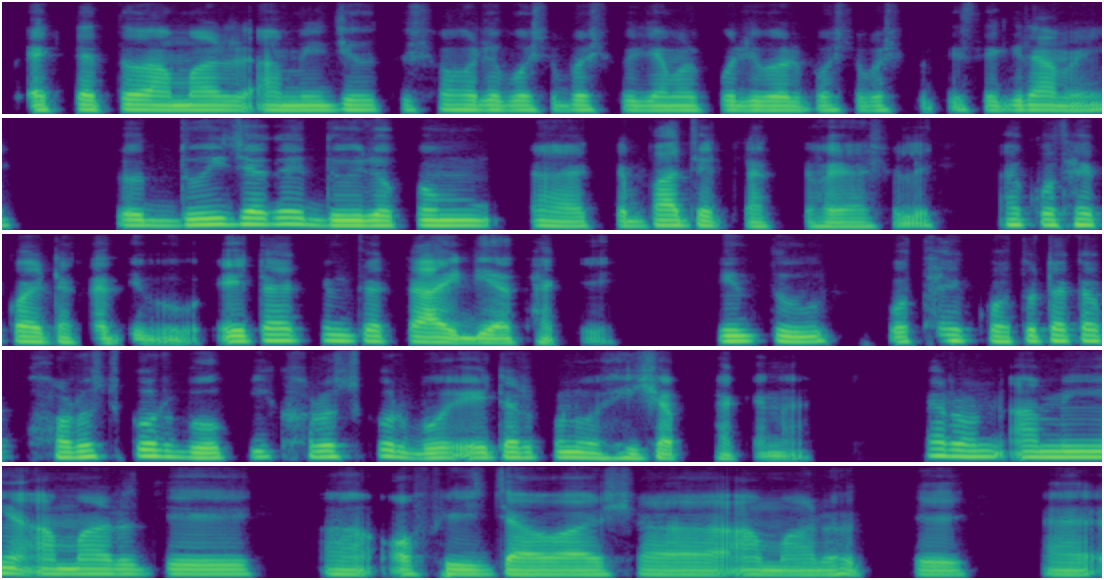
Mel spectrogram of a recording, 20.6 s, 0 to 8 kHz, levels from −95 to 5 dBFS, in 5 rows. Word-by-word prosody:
একটা 125 Hz, +1 st, 0 dB
তো 135 Hz, -, +3 dB
আমার 120 Hz, 0 st, +3 dB, 0.2 s
আমি 120 Hz, 0 st, +2 dB
যেহেতু 125 Hz, -1 st, -2 dB
শহরে 125 Hz, -2 st, 0 dB
বসবাস 120 Hz, 0 st, -2 dB
করি, 120 Hz, -, -3 dB
আমার 115 Hz, 0 st, 0 dB
পরিবারে 120 Hz, -1 st, +2 dB
বসবাস 115 Hz, 0 st, -5 dB
করতেছি 120 Hz, -, -10 dB
গ্রামে 120 Hz, -2 st, 0 dB, 0.5 s
তো 140 Hz, -, +1 dB, 0.2 s
২ 155 Hz, +2 st, +6 dB
জায়গায় 165 Hz, 0 st, +4 dB
২ 135 Hz, 0 st, +6 dB
অ্যা 135 Hz, -, +5 dB
রকম 135 Hz, +1 st, +2 dB, 0.5 s
একটা 120 Hz, +1 st, -6 dB
বাজেট 130 Hz, -3 st, +2 dB
রাখতে 110 Hz, -1 st, -7 dB
হয় 110 Hz, 0 st, 0 dB
আসলে। 65 Hz, -, -5 dB, 0.3 s
আর 150 Hz, -, +3 dB
কোথায় 145 Hz, 0 st, +2 dB
কয় 130 Hz, -2 st, +5 dB
টাকা 110 Hz, -1 st, -4 dB
দিবো? 100 Hz, -, -4 dB, 0.2 s
এটা 155 Hz, +3 st, +3 dB
কিন্তু 150 Hz, -2 st, -1 dB
একটা 140 Hz, -1 st, -3 dB
idea 105 Hz, 0 st, +3 dB
থাকে। -, -, -8 dB, 0.4 s
কিন্তু 145 Hz, 0 st, +3 dB, 0.4 s
কোথায় 150 Hz, +4 st, -1 dB
কত 135 Hz, -1 st, +1 dB
টাকা 150 Hz, 0 st, +3 dB, 0.2 s
খরচ 150 Hz, +2 st, +2 dB
করবো, 155 Hz, -6 st, +4 dB
কি 145 Hz, -, -5 dB
খরচ 150 Hz, 0 st, +1 dB
করবো 135 Hz, -7 st, +1 dB, 0.2 s
এটার 135 Hz, +1 st, +1 dB
কোন 140 Hz, -, +3 dB, 0.2 s
হিসাব 110 Hz, -1 st, 0 dB
থাকে 100 Hz, -6 st, -8 dB
না। -, -, -9 dB, 0.5 s
কারণ 165 Hz, -3 st, +3 dB, 0.2 s
আমি 145 Hz, 0 st, +5 dB, 0.3 s
আমার 125 Hz, 0 st, +2 dB, 0.2 s
যে 120 Hz, -1 st, +1 dB, 0.5 s
আ -, -, +1 dB, 0.3 s
অফিস 115 Hz, 0 st, 0 dB
যাওয়া 110 Hz, -1 st, +3 dB
আসা, 110 Hz, 0 st, -5 dB, 0.3 s
আমার 105 Hz, -1 st, -1 dB
হচ্ছে 110 Hz, +1 st, -6 dB, 0.4 s
অ্যা 110 Hz, -, -3 dB
125 Hz, 170 wpm, -22 LUFS, 115-145 Hz, 0.5 s, ২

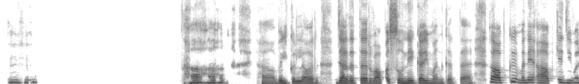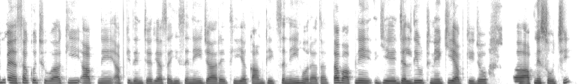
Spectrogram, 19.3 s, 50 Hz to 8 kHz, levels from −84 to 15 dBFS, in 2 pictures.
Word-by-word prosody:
हुँ, 230 Hz, 0 st, -2 dB
हुँ। 235 Hz, +2 st, -8 dB, 2.4 s
हाँ, 190 Hz, -1 st, +3 dB
हाँ, 195 Hz, 0 st, +2 dB
हाँ। 205 Hz, -2 st, -3 dB, 0.6 s
हाँ, 170 Hz, -2 st, -3 dB
बिल्कुल 180 Hz, -2 st, +3 dB
और 185 Hz, +2 st, +2 dB, 0.3 s
ज़्यादातर 195 Hz, 0 st, +5 dB
वापस 185 Hz, +4 st, +2 dB
सोने 195 Hz, -1 st, +5 dB
का 200 Hz, 0 st, +3 dB
ही 190 Hz, -, +5 dB
मन 170 Hz, -3 st, -2 dB
करता 165 Hz, -1 st, -5 dB
है। 185 Hz, -, -6 dB, 0.3 s
तो 270 Hz, -, +3 dB
आपके 230 Hz, +5 st, +5 dB
मने 230 Hz, -1 st, 0 dB
आपके 200 Hz, +3 st, 0 dB
जीवन 215 Hz, +1 st, -2 dB
में -, -, +4 dB
ऐसा 195 Hz, +2 st, -1 dB
कुछ 210 Hz, 0 st, -7 dB
हुआ 185 Hz, -1 st, -2 dB
कि 205 Hz, +1 st, -6 dB
आपने 185 Hz, -1 st, -6 dB
आपकी 185 Hz, +3 st, -8 dB
दिनचर्या 175 Hz, 0 st, -3 dB
सही 175 Hz, 0 st, -4 dB
से 180 Hz, +1 st, -6 dB
नहीं 175 Hz, +2 st, -2 dB
जा 175 Hz, -1 st, +1 dB
रही 170 Hz, 0 st, -3 dB
थी 180 Hz, -1 st, -3 dB
या 175 Hz, -, 0 dB
काम 170 Hz, +1 st, -2 dB
ठीक 175 Hz, -1 st, -5 dB
से 190 Hz, -, -4 dB
नहीं 180 Hz, +3 st, -1 dB
हो 185 Hz, -2 st, -1 dB
रहा 165 Hz, -1 st, -4 dB
था, 175 Hz, -, -6 dB
तब 215 Hz, -1 st, +5 dB
आपने 195 Hz, +1 st, 0 dB, 0.4 s
ये 180 Hz, -1 st, +3 dB
जल्दी 180 Hz, +2 st, +2 dB
उठने 180 Hz, -3 st, -1 dB
की 190 Hz, +3 st, 0 dB
आपकी 175 Hz, +1 st, -1 dB
जो 165 Hz, -1 st, -1 dB, 0.5 s
अ, 175 Hz, -, +5 dB
आपने 175 Hz, +2 st, +4 dB
सोची? 190 Hz, -, -3 dB
185 Hz, 170 wpm, -23 LUFS, 175-200 Hz, 2.4 s, ज़्यादातर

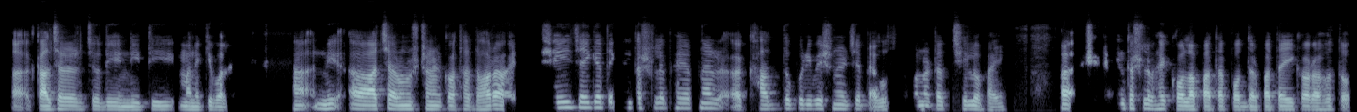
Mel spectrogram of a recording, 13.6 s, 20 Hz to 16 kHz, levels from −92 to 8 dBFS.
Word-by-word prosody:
আ -, -, +2 dB, 0.2 s
cultural 115 Hz, +1 st, +4 dB
যদি 115 Hz, 0 st, -2 dB, 0.2 s
নীতি 110 Hz, +2 st, -3 dB, 0.3 s
মানে 110 Hz, -1 st, +1 dB
কি -, -, 0 dB
বলে? 100 Hz, -, 0 dB, 0.7 s
আ -, -, +2 dB, 0.3 s
নি 140 Hz, -, +3 dB, 0.4 s
আচার 125 Hz, +2 st, +3 dB
অনুষ্ঠানের 125 Hz, -1 st, 0 dB
কথা 120 Hz, +1 st, -1 dB
ধরা 120 Hz, +4 st, +5 dB
হয়। 110 Hz, -, -5 dB, 0.3 s
সেই 175 Hz, +1 st, 0 dB
জায়গাতে 175 Hz, 0 st, +1 dB
কিন্তু 165 Hz, -1 st, -10 dB
আসলে 165 Hz, 0 st, -5 dB
ভাই 165 Hz, -2 st, -5 dB
আপনার 160 Hz, 0 st, -2 dB, 0.2 s
আ -, -, +5 dB, 0.2 s
খাদ্য 130 Hz, 0 st, -2 dB
পরিবেশনের 140 Hz, -1 st, -1 dB
যে 135 Hz, -, -1 dB
ব্যবস্থাপনাটা 125 Hz, +3 st, -3 dB, 0.2 s
ছিল 130 Hz, -1 st, -1 dB
ভাই। 100 Hz, -2 st, -2 dB, 0.6 s
আ -, -, +8 dB, 0.3 s
সেটা -, -, -9 dB
কিন্তু 150 Hz, -, -6 dB
আসলে 145 Hz, -, 0 dB
ভাই 135 Hz, -, +1 dB
কলাপাতা, 115 Hz, -1 st, +4 dB
পদ্মার 110 Hz, -1 st, +1 dB
পাতা 110 Hz, +1 st, +2 dB
এই -, -, -2 dB
করা 115 Hz, -1 st, +5 dB
হতো। 115 Hz, 0 st, -3 dB
125 Hz, 170 wpm, -25 LUFS, 115-140 Hz, 0.7 s, আ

